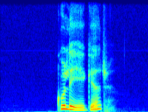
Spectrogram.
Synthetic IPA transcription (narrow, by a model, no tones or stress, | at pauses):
kʰʊleːɡəɾ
